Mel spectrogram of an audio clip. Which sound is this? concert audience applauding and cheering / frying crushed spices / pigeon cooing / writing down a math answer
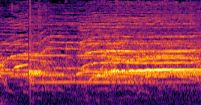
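concert audience applauding and cheering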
